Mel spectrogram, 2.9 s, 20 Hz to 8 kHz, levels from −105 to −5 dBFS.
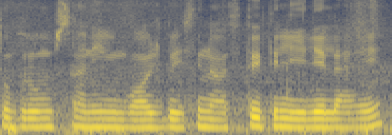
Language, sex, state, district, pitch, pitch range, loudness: Marathi, male, Maharashtra, Washim, 140 Hz, 135-145 Hz, -16 LUFS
